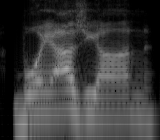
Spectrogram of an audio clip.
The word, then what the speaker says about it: Boyajian: And then I realized it was Ryan Boyajian.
